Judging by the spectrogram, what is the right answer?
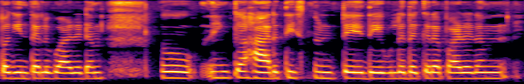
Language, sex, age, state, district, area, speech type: Telugu, female, 18-30, Telangana, Suryapet, urban, spontaneous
